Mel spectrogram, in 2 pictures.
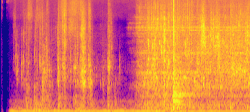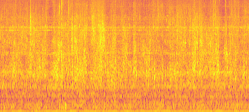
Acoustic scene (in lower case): kitchen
